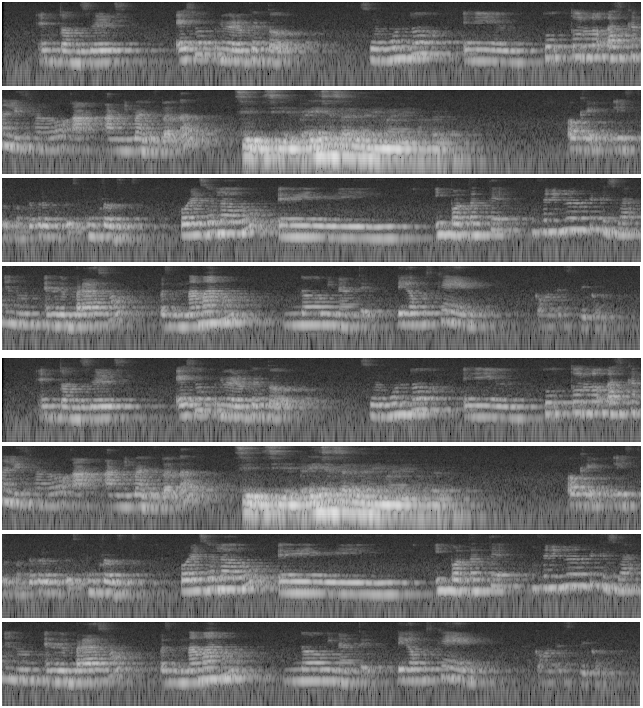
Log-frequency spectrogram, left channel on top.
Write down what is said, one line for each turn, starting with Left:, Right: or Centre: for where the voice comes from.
Left: Entonces, eso primero que todo. Segundo, eh, tú, tú lo has canalizado a, a animales, ¿verdad?
Centre: Sí, sí, experiencia solo en animales, Mafer.
Left: Ok, listo, no te preocupes. Entonces, por ese lado, eh, importante, preferiblemente que sea en un, en el brazo, pues en una mano no dominante. Digamos que, ¿cómo te lo explico?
